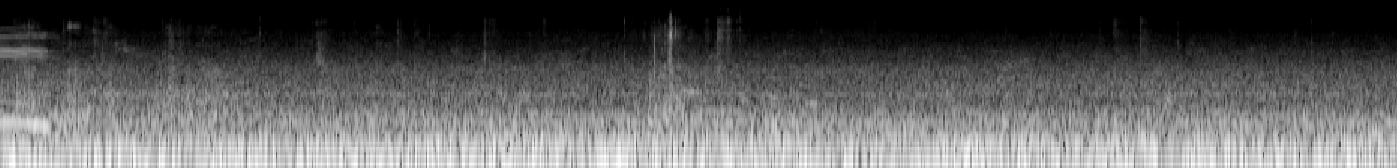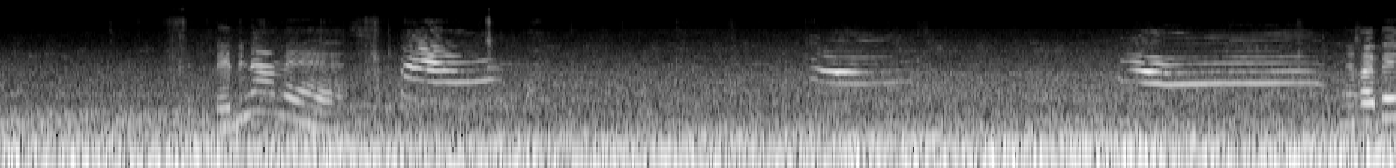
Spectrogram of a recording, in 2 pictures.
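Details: Three-legged stray street cat being petted, giving a series of short, wavering meows in the second half, some rising then falling, over a steady low rumble of traffic and a person speaking softly.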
